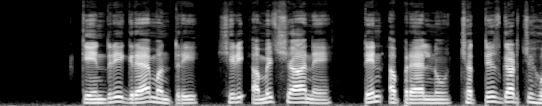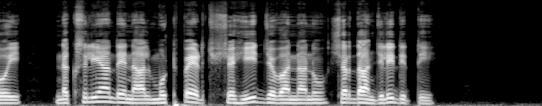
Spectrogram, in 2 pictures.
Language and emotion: Punjabi, neutral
